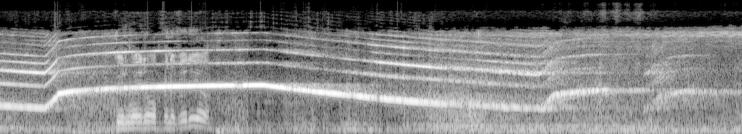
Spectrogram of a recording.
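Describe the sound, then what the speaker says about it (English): An ambulance siren wails loudly as it passes along a city street in Montreal, its pitch sweeping up and down and then falling away, with traffic rumbling underneath and someone talking over it. "Those new ambulances that they got out now."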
